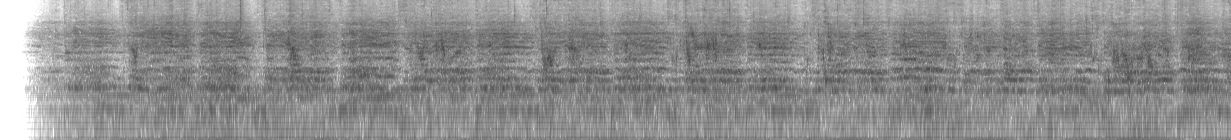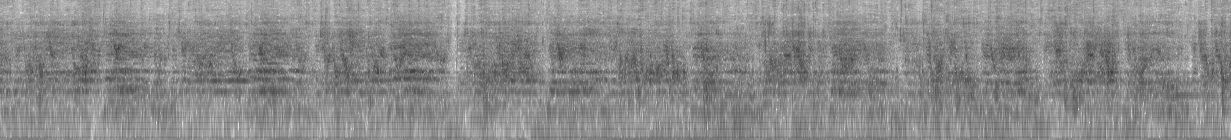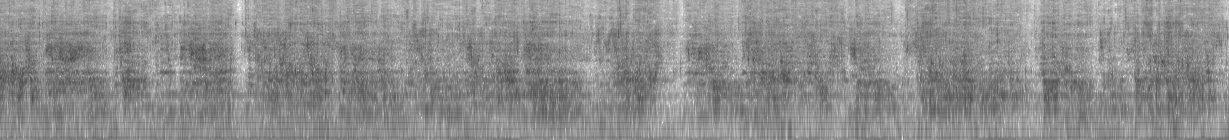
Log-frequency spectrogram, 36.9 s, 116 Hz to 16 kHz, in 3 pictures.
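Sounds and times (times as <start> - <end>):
milk streaming into container: 0.3 - 36.9.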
